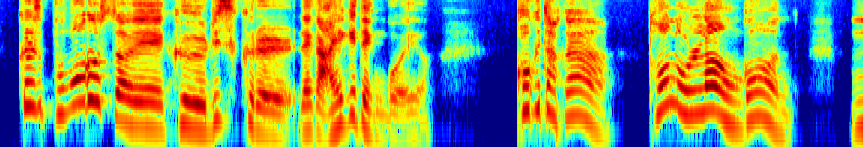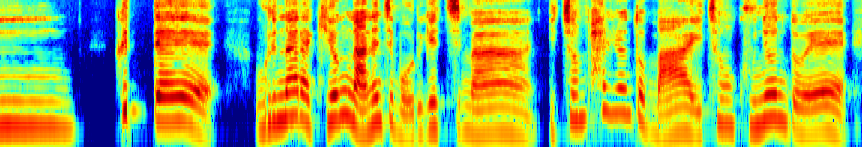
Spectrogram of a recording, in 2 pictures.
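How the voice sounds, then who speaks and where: In a meeting hall before a live audience, a lively woman in her fifties gives a motivational seminar talk at a business meeting, firing many questions at the crowd. She speaks fast and upbeat, her pitch rising high and swinging widely, and the sound is dry and close with no room echo.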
